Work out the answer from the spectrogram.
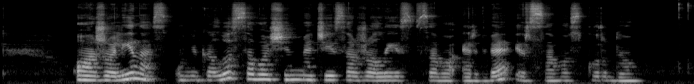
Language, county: Lithuanian, Kaunas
